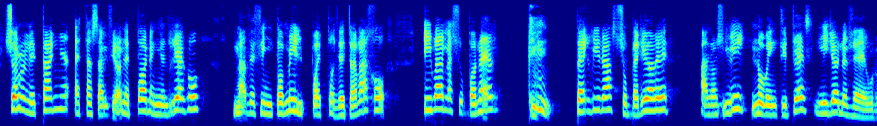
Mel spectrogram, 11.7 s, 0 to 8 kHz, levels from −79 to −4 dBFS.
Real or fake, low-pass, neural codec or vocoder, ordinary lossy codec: fake; 7.2 kHz; codec, 16 kHz, 1 kbps, FreqCodec, larger model; none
